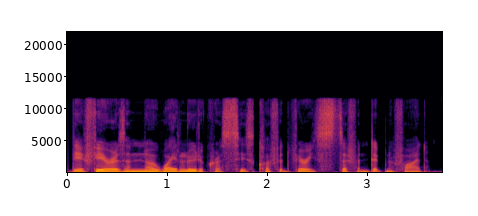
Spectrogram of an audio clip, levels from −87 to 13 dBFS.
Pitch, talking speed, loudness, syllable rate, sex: 175 Hz, 210 wpm, -19 LUFS, 5.7 syllables/s, female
